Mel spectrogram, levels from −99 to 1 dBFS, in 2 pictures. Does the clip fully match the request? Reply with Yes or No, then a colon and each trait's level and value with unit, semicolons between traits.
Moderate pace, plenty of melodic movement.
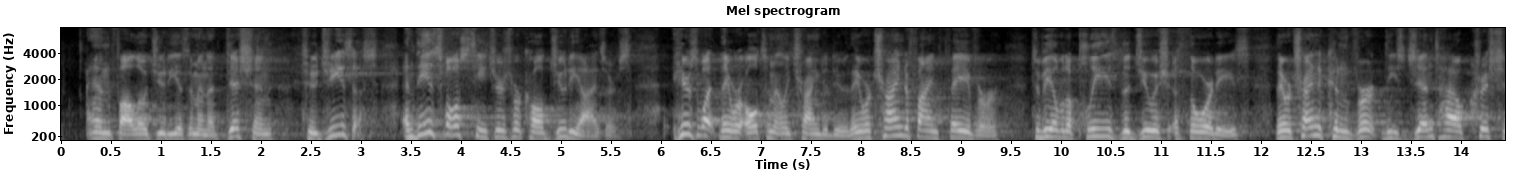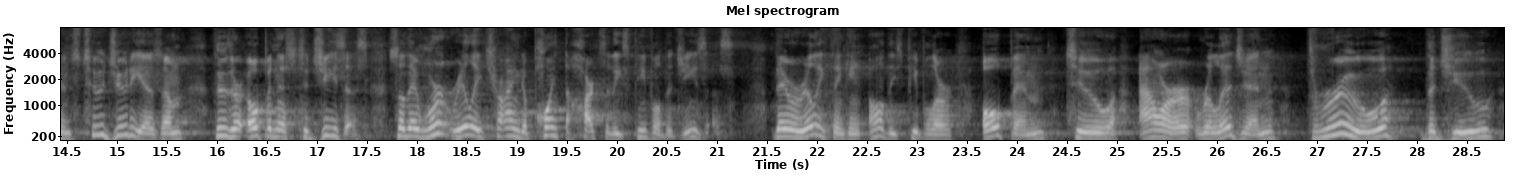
Yes: average, 165 wpm; wide, 5.7 semitones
